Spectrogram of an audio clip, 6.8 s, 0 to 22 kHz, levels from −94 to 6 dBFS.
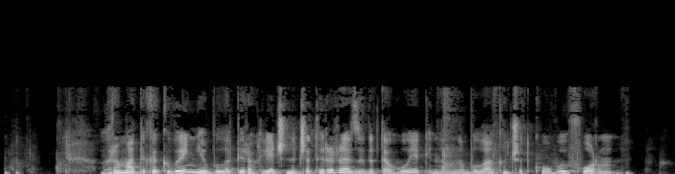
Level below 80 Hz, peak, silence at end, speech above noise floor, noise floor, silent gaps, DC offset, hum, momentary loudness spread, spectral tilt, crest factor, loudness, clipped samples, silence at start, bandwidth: -56 dBFS; -4 dBFS; 0.45 s; 26 dB; -45 dBFS; none; under 0.1%; none; 16 LU; -5 dB/octave; 16 dB; -20 LUFS; under 0.1%; 0.05 s; 11.5 kHz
